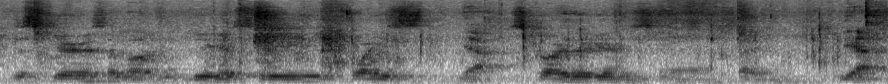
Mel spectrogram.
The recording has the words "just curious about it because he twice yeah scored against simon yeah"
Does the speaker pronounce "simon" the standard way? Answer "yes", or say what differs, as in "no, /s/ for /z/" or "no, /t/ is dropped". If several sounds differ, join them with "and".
no, /m/ is dropped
